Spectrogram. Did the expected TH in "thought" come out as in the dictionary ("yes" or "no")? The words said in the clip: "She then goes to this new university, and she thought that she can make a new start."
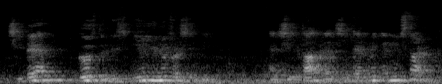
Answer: no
